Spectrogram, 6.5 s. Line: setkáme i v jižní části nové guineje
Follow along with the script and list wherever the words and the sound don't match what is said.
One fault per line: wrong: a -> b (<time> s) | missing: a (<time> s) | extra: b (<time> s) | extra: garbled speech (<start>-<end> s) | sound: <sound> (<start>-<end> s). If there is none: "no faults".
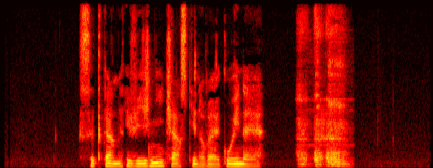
sound: throat clearing (4.4-5.3 s)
